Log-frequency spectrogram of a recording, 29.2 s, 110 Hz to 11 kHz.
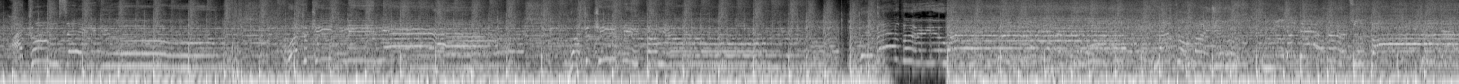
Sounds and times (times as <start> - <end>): Music: 0.0 - 29.1.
